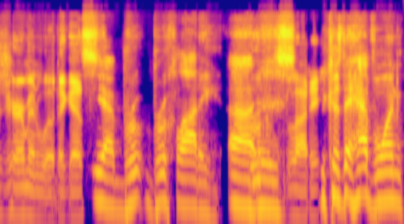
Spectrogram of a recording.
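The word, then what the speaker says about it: Bruichladdich: the distillery on there brewishlautish brooklynic brooklyn yeah actually yeah i think it's pronounced lottie at the end you don't pronounce the sh at the end it's brooklyn i was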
